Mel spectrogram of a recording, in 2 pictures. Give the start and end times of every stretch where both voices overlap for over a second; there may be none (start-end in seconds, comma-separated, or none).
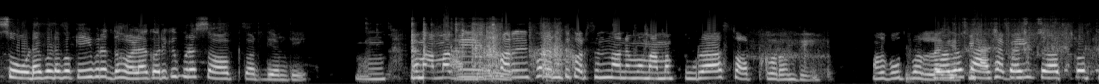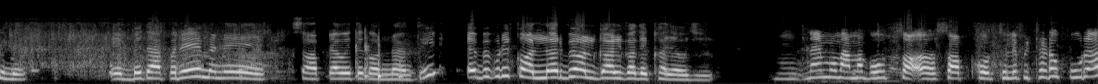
none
